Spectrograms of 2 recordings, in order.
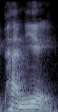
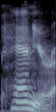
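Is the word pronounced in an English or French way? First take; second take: French; English. First: The word is said with French sounds. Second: The word is said with English sounds. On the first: "so in French it would be panier" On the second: "we pronounce it pannier, uh, and, and that is to say, with English phonetics"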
